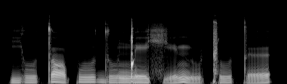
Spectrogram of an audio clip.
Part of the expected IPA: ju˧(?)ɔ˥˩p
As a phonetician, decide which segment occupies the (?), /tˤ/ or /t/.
t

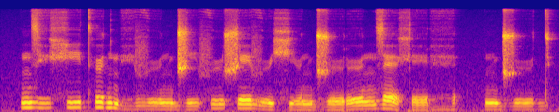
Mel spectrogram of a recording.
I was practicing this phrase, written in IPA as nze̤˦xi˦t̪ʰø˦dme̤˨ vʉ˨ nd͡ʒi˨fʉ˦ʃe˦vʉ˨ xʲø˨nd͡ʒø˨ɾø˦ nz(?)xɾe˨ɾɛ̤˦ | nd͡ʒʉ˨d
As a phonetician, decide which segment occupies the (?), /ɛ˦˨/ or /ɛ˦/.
ɛ˦˨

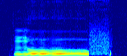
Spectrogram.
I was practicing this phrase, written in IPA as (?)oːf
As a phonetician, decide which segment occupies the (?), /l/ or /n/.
n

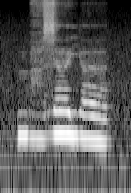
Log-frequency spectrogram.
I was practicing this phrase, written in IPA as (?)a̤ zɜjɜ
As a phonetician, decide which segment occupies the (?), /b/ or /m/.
m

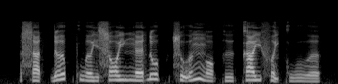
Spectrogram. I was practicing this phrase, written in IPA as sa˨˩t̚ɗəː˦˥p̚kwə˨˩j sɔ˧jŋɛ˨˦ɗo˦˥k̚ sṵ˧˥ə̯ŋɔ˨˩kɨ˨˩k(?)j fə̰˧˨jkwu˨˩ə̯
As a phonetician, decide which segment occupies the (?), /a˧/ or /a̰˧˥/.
a˧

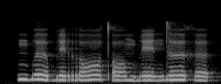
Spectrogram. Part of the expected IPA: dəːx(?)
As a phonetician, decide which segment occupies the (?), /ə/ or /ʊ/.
ə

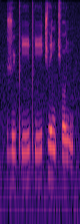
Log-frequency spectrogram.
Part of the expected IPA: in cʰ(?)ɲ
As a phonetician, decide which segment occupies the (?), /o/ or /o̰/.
o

